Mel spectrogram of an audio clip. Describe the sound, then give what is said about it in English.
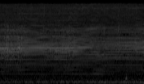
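An electric shaver buzzes steadily during shaving. The hum is continuous and even-toned, quite faint, and does not change over its short length. “Yeah, I'm shaving.”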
